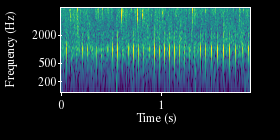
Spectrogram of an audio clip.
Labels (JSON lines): {"label": "biophony, rattle", "recorder": "SoundTrap 500"}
